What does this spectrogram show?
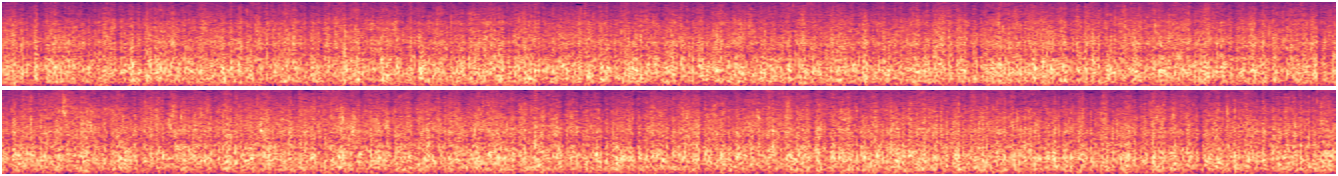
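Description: Steady, loud rain falling on soaked ground and puddles.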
